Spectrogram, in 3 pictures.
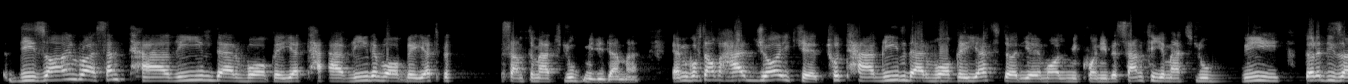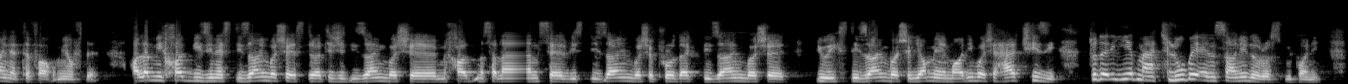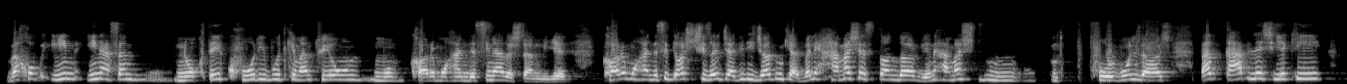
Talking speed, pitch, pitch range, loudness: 150 wpm, 180 Hz, 150-215 Hz, -16 LUFS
